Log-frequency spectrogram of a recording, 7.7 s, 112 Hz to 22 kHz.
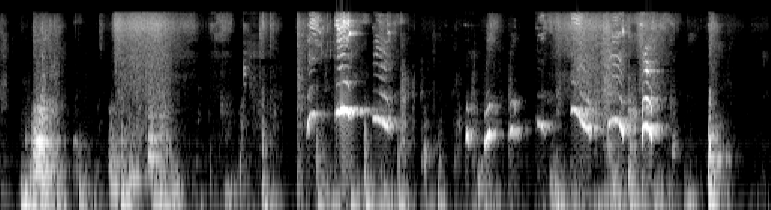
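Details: Puppies 22 days old drinking milk from a bottle give thin, high whimpering whines, short rising-then-falling tones in small clusters, mixed with sucking, slurping and clicking noises of feeding.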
